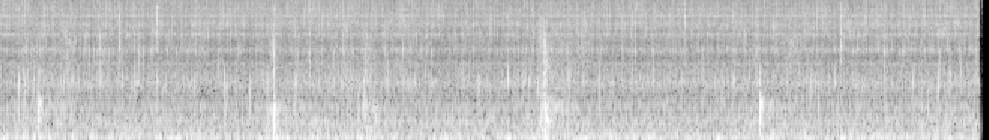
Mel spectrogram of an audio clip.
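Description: A steady sizzle-like hiss with four sharp knocks of a kitchen knife on a wooden cutting board, spread one to two seconds apart.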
